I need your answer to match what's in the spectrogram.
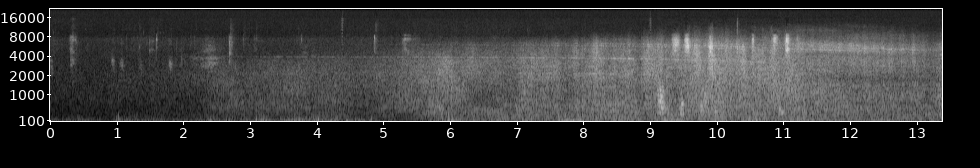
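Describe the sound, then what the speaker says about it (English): A Delta Embraer E175 regional jet takes off from Washington Reagan National Airport, heading for LaGuardia. Its engines build from a distant rumble into a loud, rising roar and a high whine over about thirteen seconds, with faint talk beneath. "There goes the Delta E-175 off to LaGuardia."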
